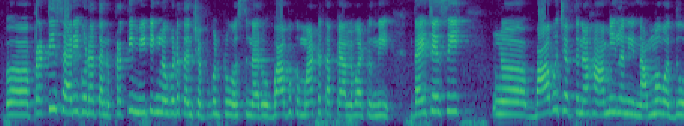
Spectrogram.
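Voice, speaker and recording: High-voiced woman presenting political news. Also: a bit bright. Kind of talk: unscripted news commentary.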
